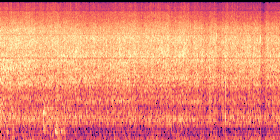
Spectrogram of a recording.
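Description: Vegetable pieces for sambar frying in hot oil, a dense, steady sizzle and hiss that runs without a break, close and loud, with no voices.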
